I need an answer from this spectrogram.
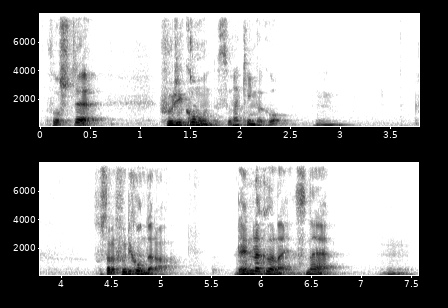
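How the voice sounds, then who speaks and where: A man tells his own story in a relaxed, conversational monologue. His voice is dark and mellow, and his pitch swings widely as he goes. He keeps punctuating his thoughts with small affirming fillers. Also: normal speed, pauses often. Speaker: trader recounting his experience.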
